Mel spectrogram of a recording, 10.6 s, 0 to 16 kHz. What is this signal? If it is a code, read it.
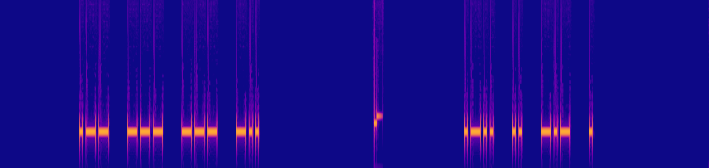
Morse code, heard as a keyed tone, about 25 wpm, spaced as for 18 wpm, 690 Hz. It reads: WOOD LIKE
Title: 2x Character Spacing - Top 300 Words - 25wpm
